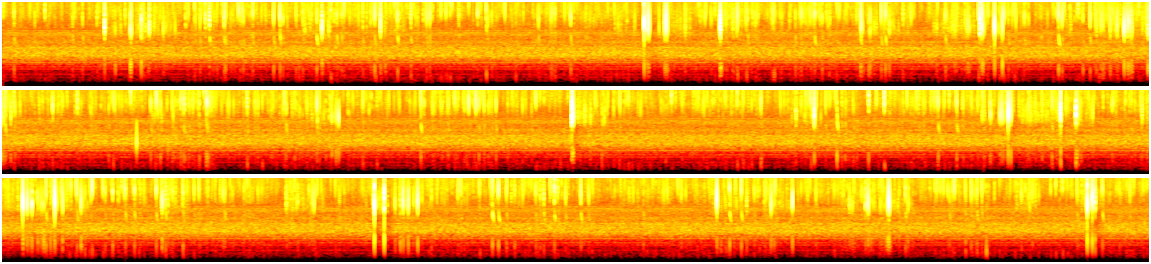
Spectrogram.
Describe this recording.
Evening natural atmospheric radio (VLF) lstening.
